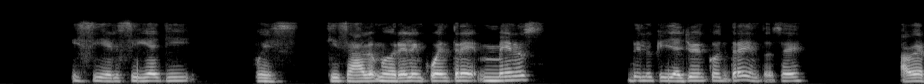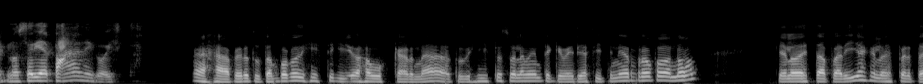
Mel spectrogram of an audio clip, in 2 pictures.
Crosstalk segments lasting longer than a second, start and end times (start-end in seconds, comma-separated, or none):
none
